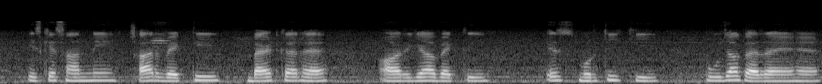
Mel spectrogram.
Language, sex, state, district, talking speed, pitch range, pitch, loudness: Hindi, male, West Bengal, Kolkata, 115 wpm, 160-180 Hz, 165 Hz, -16 LUFS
